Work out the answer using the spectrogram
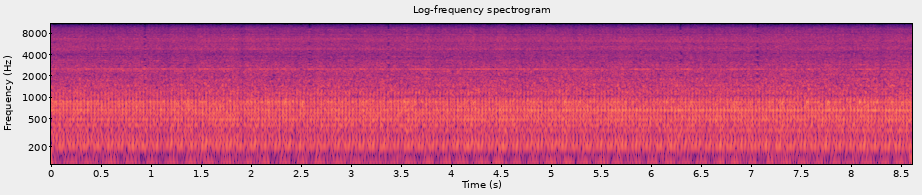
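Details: Free discarded 33-gallon Craftsman air compressor, restarted after bench repair and tightening a leak: loud, rapid, even piston chatter with buzzy rattle; pumps normally without stalling.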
